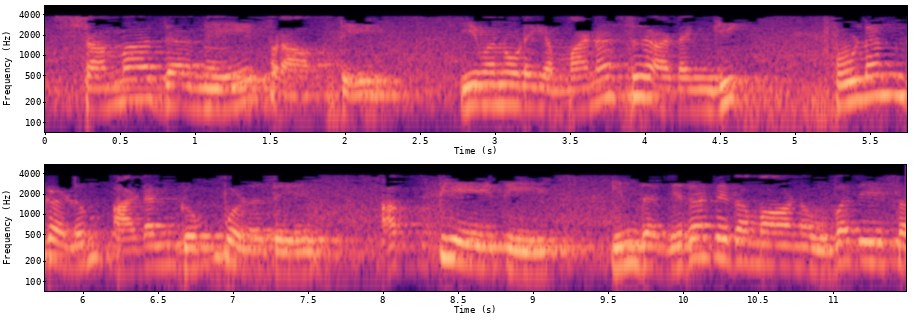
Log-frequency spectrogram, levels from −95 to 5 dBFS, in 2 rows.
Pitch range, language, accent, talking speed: 155-195 Hz, Tamil, native, 55 wpm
